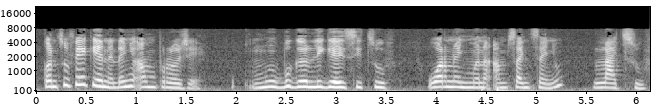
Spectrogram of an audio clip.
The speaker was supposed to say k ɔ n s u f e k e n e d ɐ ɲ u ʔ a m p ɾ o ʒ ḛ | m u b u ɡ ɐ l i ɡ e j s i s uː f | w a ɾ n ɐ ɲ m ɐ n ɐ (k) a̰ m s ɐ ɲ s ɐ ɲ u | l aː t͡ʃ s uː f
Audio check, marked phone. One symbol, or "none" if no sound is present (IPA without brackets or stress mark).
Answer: ʔ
